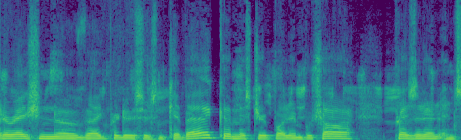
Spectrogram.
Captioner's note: speaking French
